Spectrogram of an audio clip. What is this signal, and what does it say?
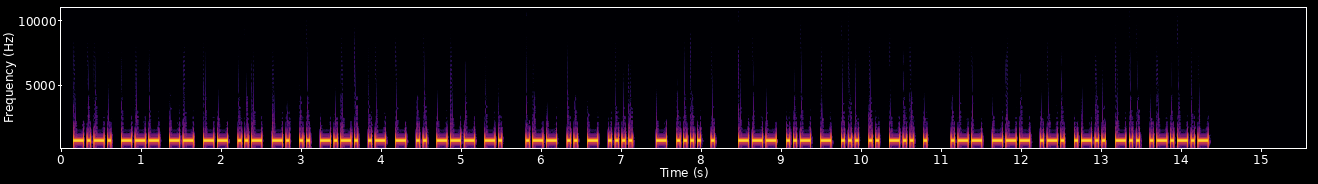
Morse code, heard as a keyed tone, about 27 wpm, 700 Hz. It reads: COMMUNICATION WITH THE OUTSIDE WORLD.
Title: Sentences from Top 1000 Words - Review Part 6 - 28wpm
